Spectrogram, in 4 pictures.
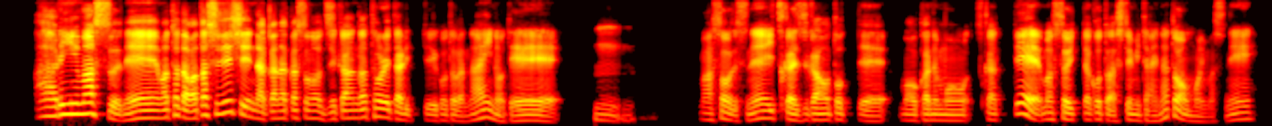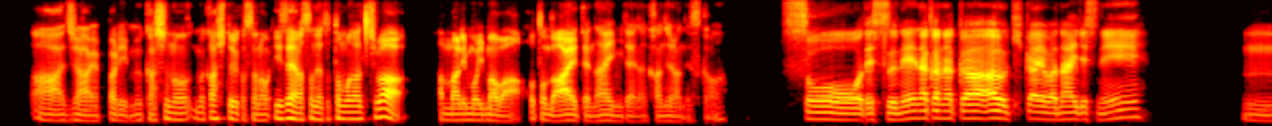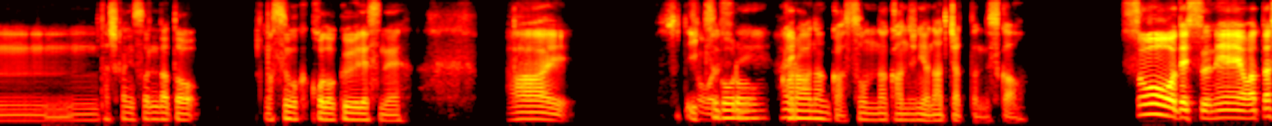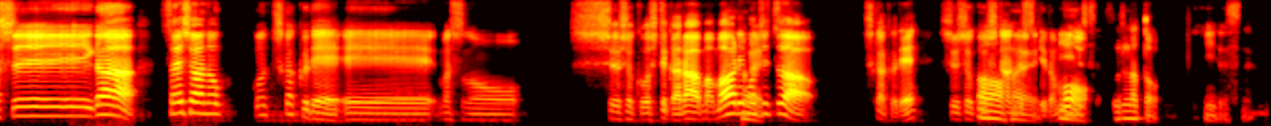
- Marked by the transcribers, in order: "それって" said as "そって"
- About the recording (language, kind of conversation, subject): Japanese, advice, 趣味に取り組む時間や友人と過ごす時間が減って孤独を感じるのはなぜですか？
